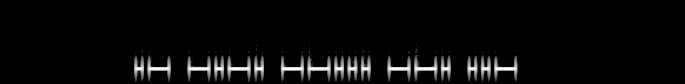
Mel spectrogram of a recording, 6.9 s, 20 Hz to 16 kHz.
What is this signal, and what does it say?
Morse code, heard as a keyed tone, about 18 wpm, 700 Hz. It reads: AC7GU
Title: Speed Racing - USA Call Signs 15wpm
